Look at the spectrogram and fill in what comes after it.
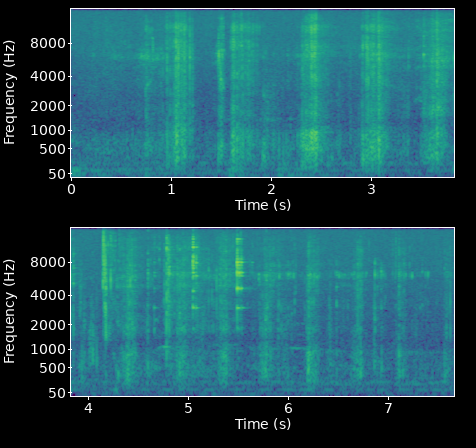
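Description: Close-up chewing of a mouthful of Nesquik Duo chocolate cereal balls in milk: irregular crunches, several a second.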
